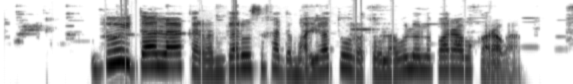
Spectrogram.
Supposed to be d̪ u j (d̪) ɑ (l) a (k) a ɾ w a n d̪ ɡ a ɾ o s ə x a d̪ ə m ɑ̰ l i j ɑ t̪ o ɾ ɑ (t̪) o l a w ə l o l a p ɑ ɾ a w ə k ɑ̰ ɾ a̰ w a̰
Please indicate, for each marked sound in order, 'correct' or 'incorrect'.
correct, correct, correct, correct

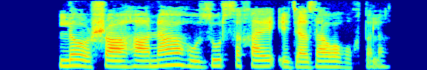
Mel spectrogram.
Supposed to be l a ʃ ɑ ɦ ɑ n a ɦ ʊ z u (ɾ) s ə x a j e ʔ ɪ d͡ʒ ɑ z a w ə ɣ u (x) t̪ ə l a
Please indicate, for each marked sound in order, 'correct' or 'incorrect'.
correct, correct

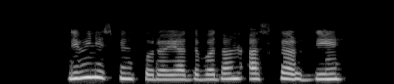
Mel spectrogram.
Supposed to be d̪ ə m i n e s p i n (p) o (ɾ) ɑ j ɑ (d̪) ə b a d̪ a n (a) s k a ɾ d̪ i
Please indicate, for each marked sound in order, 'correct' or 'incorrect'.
incorrect, correct, correct, correct

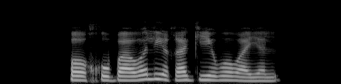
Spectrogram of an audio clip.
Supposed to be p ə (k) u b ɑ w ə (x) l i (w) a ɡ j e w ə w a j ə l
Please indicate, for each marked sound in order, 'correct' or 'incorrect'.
incorrect, incorrect, incorrect

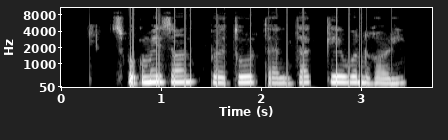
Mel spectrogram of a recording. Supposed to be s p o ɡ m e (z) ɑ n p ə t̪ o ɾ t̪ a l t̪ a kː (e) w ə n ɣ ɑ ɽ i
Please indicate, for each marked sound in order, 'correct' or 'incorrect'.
correct, correct

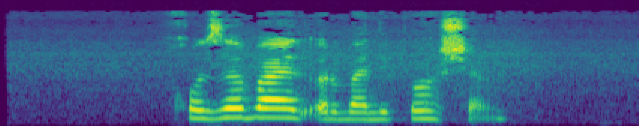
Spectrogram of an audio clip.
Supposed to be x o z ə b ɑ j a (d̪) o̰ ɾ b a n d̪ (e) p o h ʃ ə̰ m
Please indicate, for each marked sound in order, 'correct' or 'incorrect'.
correct, incorrect

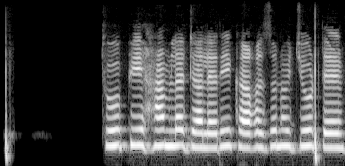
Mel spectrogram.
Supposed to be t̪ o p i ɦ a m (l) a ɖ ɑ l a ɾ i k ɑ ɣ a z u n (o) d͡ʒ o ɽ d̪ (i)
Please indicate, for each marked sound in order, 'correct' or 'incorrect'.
correct, correct, incorrect

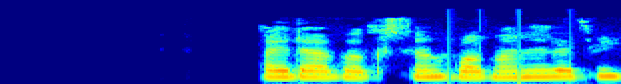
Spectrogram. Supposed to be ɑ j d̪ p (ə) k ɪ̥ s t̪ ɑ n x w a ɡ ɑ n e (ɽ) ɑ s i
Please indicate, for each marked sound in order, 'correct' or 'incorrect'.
incorrect, incorrect

